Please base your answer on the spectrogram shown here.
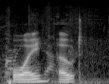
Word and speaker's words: coyote: how to read i think if it was meant to be pronounced coyote it would be k-a-i-o-t-e but it's not that it's c-o-y-o-t-e koi oat pretty straightforward stuff what's a girlfriend a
